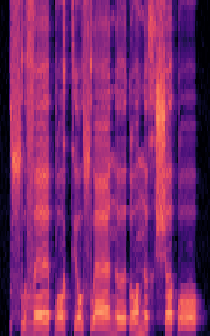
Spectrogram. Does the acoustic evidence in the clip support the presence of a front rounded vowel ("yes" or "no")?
no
